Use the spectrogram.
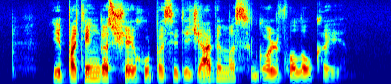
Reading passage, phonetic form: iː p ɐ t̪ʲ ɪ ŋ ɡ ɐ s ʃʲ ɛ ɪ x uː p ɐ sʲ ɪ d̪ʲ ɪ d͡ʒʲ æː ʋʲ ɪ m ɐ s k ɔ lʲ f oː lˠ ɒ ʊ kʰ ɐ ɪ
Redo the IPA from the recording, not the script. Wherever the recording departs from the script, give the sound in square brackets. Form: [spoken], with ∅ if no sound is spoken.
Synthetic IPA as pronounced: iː p ɐ t̪ʲ ɪ ŋ ɡ ɐ s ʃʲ ɛ ɪ x uː p ɐ sʲ ɪ d̪ʲ ɪ d͡ʒʲ æː ʋʲ ɪ m ɐ s [ɡ] ɔ lʲ f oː lˠ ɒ ʊ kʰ ɐ ɪ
